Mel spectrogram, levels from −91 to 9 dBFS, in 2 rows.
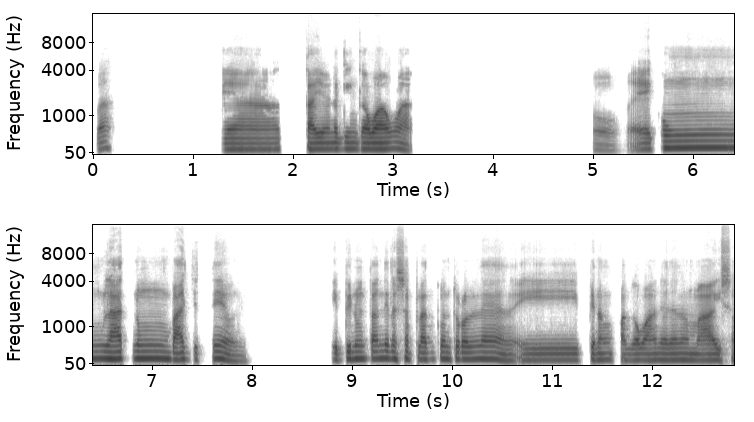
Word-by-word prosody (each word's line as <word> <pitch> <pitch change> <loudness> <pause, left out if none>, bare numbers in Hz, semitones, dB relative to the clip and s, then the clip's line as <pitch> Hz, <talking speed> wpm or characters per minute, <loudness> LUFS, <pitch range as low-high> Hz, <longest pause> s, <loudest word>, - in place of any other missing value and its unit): ba? 125 +2 -6 1.1
Kaya 110 0 -1 0.3
tayo 115 +1 +4
naging 120 0 -2
kawawa. 115 -1 +4 1.8
Ooh, 95 -3 -13
eh, 115 0 -3
kung 135 +3 +1 0.7
lahat 140 +1 +4
nung 145 -1 +2
budget 125 0 0
na 145 - +2
'yon, 100 -2 -5 0.9
ipinunta 140 +3 -1
nila 140 -1 0
sa 145 - 0
flood 130 0 -2
control 135 -1 0
na 140 - +2
'yan, 130 -4 +1
ipinangpagawa 120 0 -2
nila 120 0 0
ng 120 -1 -1
maayos 115 0 +1
120 Hz, 110 wpm, -25 LUFS, 115-135 Hz, 1.8 s, tayo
